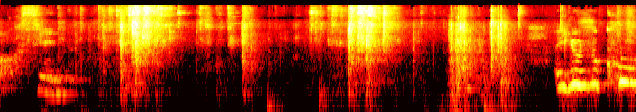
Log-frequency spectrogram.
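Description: A bunch of keys jangling in a front-door lock several times, in short bright rattles, with children talking.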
